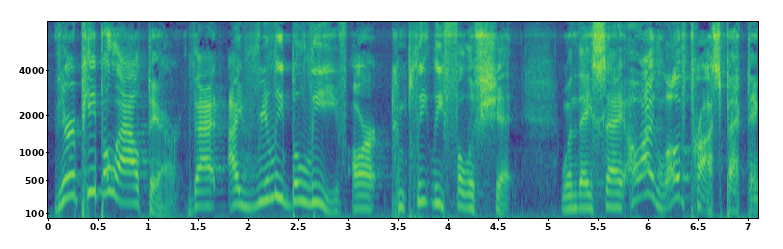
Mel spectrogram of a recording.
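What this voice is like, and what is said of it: New York accent. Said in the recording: “I live in New York, in case you haven't picked up from this accent, following me around like a shadow”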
